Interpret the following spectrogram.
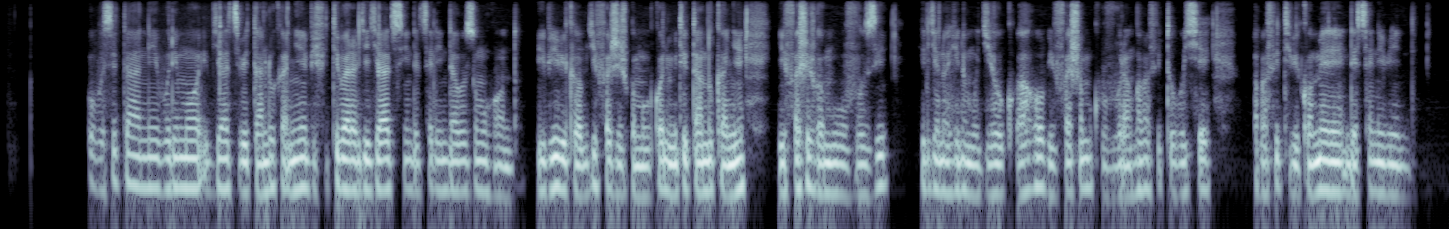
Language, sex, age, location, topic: Kinyarwanda, male, 25-35, Huye, health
